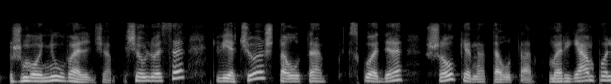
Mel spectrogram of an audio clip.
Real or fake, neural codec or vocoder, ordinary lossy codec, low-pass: fake; codec, 24 kHz, 3 kbps, HILCodec; Opus, 16 kbps; 7.2 kHz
